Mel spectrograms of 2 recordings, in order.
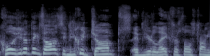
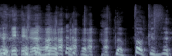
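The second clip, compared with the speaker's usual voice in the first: laughing disbelief; 3 semitones higher, 6 dB louder, much slower than usual. Retold or imitated. Bystander reacting, laughing.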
